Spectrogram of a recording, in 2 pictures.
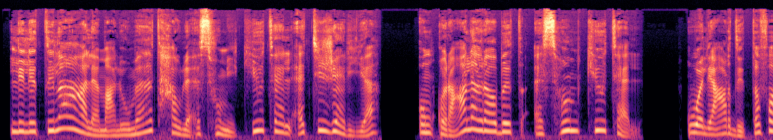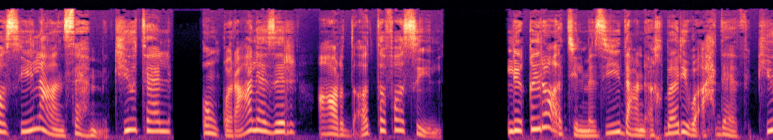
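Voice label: Arabic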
